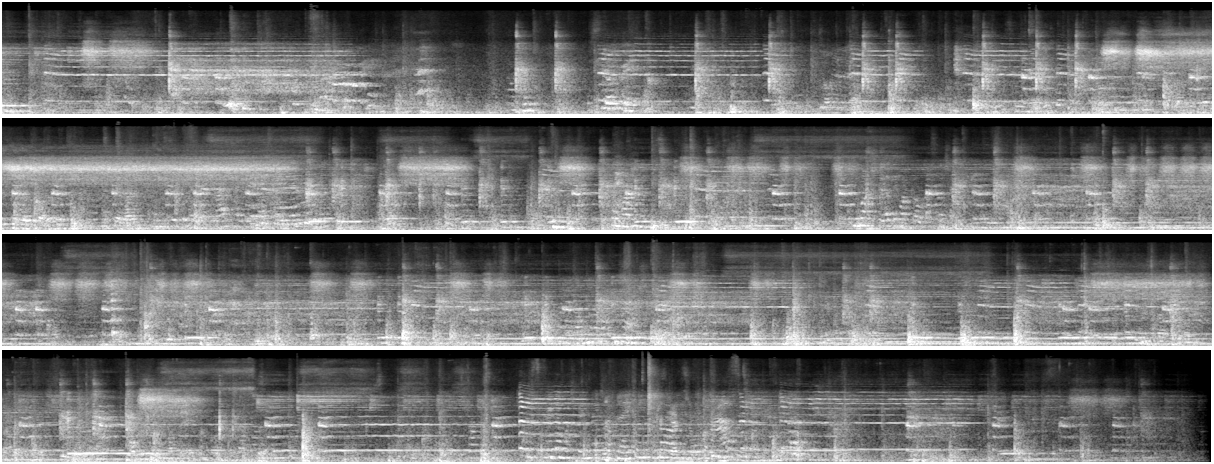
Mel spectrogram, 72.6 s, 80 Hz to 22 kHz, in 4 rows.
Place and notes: basel, dreispitz, shift festival, zelt, installation im zugwagon - basel, dreispitz, shift festival, installation im zugwagon 02
von denise kratzer&jan jänni in einem zugwagon + publikum
soundmap international
social ambiences/ listen to the people - in & outdoor nearfield recordings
